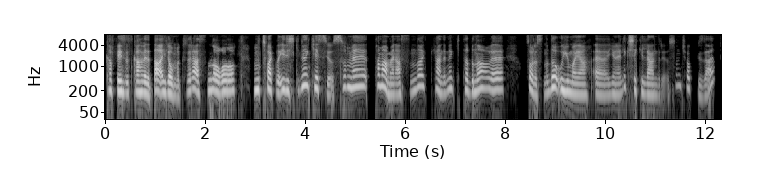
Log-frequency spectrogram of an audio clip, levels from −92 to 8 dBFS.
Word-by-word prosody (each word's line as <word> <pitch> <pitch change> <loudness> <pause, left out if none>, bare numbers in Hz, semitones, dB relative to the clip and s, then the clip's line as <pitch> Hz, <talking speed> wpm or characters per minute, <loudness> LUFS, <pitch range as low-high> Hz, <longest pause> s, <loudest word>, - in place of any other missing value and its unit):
kafeinsiz 195 -3 +3
kahve 185 -1 +4
de 160 - -2
dâhil 185 -3 +7
olmak 150 -6 +2
üzere 200 +5 -2
aslında 205 0 +2
o 195 +2 +4
o - - 0 0.4
mutfakla 215 -3 +3
ilişkini 215 - 0
kesiyorsun 245 - -2
ve 270 +1 +2
tamamen 250 - +2
aslında 200 - -5
kendini 215 +1 -5
kitabına 220 +4 -3
ve 220 +1 -1 0.4
sonrasında 175 - -4
da 255 0 +6
uyumaya, 170 -7 -1
eee, 170 - -2 0.2
yönelik 165 +8 -10
şekillendiriyorsun. 170 - -6
Çok 240 -3 -12
güzel. 150 - -8
200 Hz, 125 wpm, -19 LUFS, 170-235 Hz, 0.4 s, dâhil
